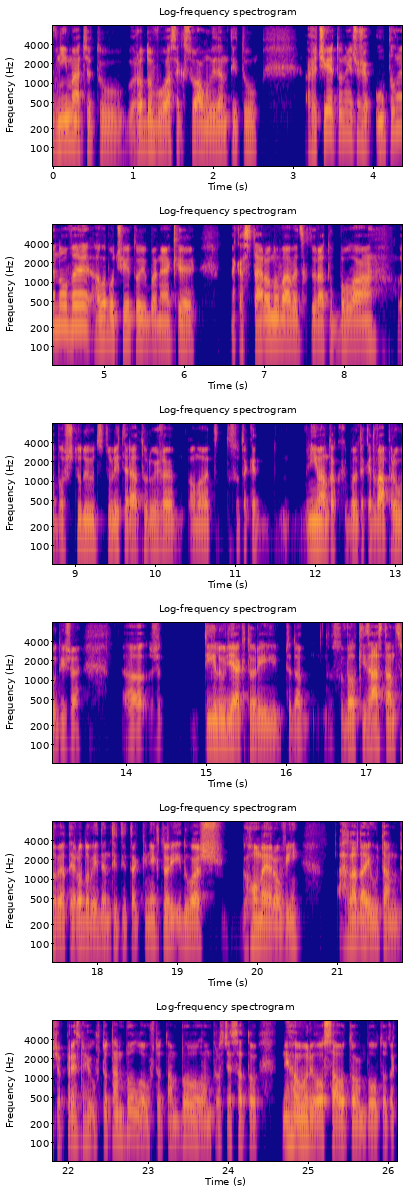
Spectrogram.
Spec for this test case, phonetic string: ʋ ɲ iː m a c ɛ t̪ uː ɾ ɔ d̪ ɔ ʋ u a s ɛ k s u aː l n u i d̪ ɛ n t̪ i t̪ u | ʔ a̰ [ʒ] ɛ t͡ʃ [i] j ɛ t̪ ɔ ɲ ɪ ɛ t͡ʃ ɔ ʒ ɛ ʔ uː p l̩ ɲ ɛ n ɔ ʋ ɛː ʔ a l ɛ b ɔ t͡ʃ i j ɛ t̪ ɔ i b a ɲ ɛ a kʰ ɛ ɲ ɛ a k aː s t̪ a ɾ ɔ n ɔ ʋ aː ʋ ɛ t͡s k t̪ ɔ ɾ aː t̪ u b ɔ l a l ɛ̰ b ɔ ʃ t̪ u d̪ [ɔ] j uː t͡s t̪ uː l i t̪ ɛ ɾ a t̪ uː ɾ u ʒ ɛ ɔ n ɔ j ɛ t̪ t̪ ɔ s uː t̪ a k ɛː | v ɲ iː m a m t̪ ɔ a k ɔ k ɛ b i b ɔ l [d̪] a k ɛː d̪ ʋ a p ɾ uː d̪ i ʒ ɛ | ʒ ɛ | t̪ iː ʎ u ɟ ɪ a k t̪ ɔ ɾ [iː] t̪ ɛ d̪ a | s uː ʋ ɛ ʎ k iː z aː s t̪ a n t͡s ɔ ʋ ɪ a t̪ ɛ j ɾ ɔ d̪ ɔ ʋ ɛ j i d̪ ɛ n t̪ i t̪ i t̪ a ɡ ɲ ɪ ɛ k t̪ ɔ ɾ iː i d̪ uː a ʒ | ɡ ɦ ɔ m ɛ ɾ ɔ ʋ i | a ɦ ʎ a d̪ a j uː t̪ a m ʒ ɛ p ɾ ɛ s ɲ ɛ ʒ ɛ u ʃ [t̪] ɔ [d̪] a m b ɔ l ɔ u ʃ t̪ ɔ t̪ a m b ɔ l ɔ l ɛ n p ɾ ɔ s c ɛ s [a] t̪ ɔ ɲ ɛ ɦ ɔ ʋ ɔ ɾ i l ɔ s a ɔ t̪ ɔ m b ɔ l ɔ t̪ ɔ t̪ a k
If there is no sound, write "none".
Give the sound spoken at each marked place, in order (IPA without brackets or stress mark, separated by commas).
ʒ, i, u, t̪, iː, t̪, t̪, a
